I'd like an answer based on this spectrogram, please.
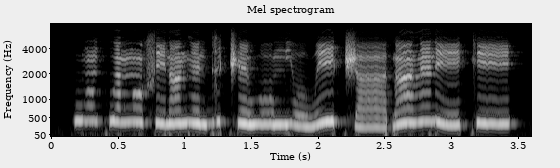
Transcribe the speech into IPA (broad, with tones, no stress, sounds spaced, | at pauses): w ɔ̃˧ kʷ a˧ ŋ ɔ̃˧ s e˧ ɾ ã˦ ɡ ɛ̃˧ ɡ ɨ˦ t͡ʃ ɛ̃˧ w oː˧ ŋ j o˨ w eː˦ t͡ʃ aː˨ ɗ ã˦ l ɛ̃˦ ɾ eː˨˦ k eː˦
